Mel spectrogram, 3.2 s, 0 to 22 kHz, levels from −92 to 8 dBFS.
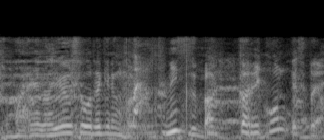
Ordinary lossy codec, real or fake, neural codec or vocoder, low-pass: none; fake; codec, 16 kHz, 2 kbps, FreqCodec, larger model; 7.2 kHz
